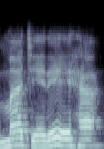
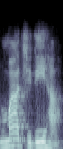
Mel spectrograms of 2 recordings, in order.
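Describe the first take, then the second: First: The middle vowel sounds like 'e'. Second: The middle vowel sounds like 'i'. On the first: The speaker calls it right. "এ উচ্চারণ করবো" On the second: The speaker calls it wrong. "Not মাজরিহা"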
